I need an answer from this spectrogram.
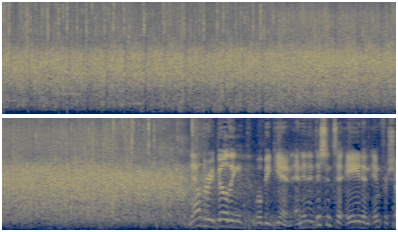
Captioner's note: applause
